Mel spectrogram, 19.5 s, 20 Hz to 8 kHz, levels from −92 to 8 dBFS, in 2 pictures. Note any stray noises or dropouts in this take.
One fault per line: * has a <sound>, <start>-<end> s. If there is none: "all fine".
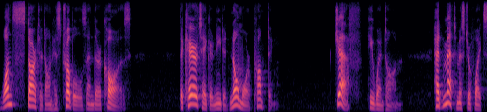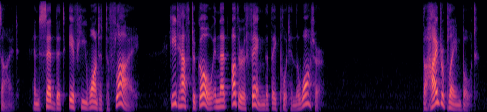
all fine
